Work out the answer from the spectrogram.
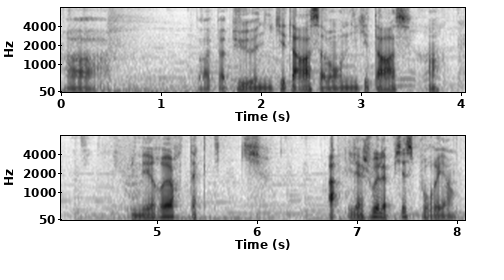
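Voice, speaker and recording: A man's voice: low-pitched, moderate pace, pauses often, a bit bright, soft background music. A man streaming a card game live, narrating his plays with playful, crude trash talk and silly mouth sound effects. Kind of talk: live gameplay commentary.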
